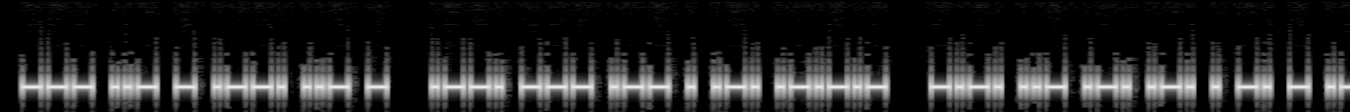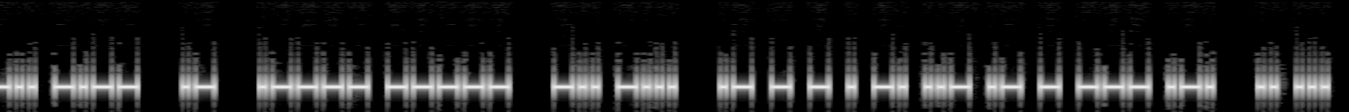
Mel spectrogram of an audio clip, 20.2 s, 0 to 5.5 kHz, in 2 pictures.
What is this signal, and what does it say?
Morse code, heard as a keyed tone, about 25 wpm, 600 Hz. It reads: OUTPUT POWER. CURRENTLY A 10 DB ATTENUATOR IS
